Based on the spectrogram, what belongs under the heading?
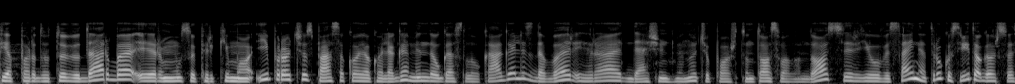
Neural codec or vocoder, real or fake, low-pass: none; real; 7.2 kHz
